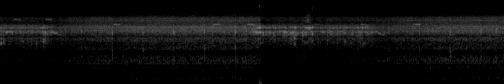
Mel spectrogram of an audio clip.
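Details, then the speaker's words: 15-inch Retina MacBook Pro under heavy load before the fans kick in: steady faint high-pitched hiss with slight crackle, coil whine, loudest of the devices tested. "the hissing noise also known as the coil wine was pretty much present in all devices"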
